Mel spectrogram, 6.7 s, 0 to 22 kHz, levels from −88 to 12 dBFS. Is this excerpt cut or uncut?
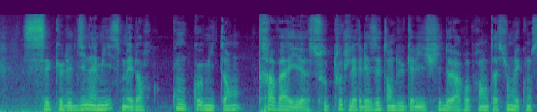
cut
